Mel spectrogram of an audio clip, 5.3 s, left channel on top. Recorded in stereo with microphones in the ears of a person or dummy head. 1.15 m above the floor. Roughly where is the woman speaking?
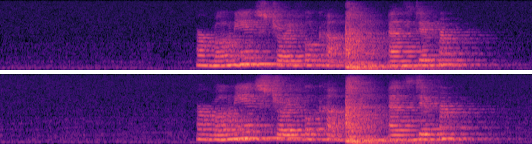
Centre.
